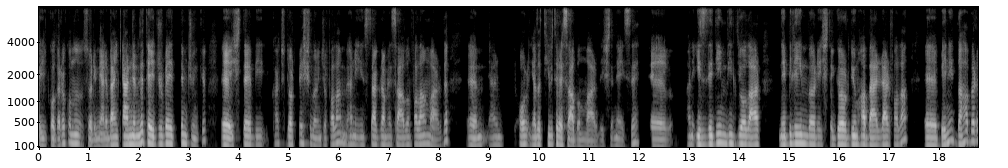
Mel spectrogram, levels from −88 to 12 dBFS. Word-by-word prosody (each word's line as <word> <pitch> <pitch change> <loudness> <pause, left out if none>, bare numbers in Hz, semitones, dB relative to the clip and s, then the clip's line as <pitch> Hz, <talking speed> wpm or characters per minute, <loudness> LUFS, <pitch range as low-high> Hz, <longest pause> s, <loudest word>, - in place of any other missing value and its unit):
ilk 105 +1 -6
olarak, 110 +7 -2
onu 135 -4 -1
söyleyeyim. 100 -2 -6
Yani, 100 +1 -2
ben 115 +2 +4
kendimde 125 +5 +5
tecrübe 130 -1 +5
ettim 130 +2 -1
çünkü. 120 - -9 0.3
Eee, 115 -2 +8
işte, 115 +3 0
bir 120 0 -12
kaç, 135 +1 -16
4-5 130 +4 -4
yıl 125 - -9
önce 110 0 -9
falan, 140 +6 -5
hani, 120 0 -8
Instagram 115 +1 -3
hesabım 115 0 -4
falan 125 +2 -3
vardı. 105 - -6 0.4
Emm, 115 0 -3
yani 115 +1 -12 0.3
or 125 0 0
ya 115 -1 -4
da 120 - +1
Twitter 125 +2 -2
hesabım 95 -3 0
vardı 90 0 -7
işte, 90 +4 -12
neyse. 120 +8 -9 0.2
Eee, 95 -1 -2 0.4
hani, 120 0 -8
izlediğim 125 +4 +2
videolar, 125 -2 +3 0.4
ne 120 0 +1
bileyim 135 -1 +3
böyle, 120 -1 +1
işte, 115 +1 -8
gördüğüm 120 +1 +4
haberler 120 0 +3
falan, 120 - -6 0.3
eee, 110 -1 +3
beni 145 +7 -1
daha 150 +7 0
böyle 165 +1 0
120 Hz, 155 wpm, -24 LUFS, 110-130 Hz, 0.4 s, Eee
